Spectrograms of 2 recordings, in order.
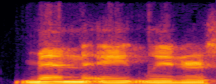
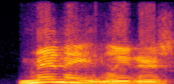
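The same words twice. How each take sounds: First: It is read flatly with little energy. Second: It is read lively with more energy. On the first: The speaker calls it wrong. "you're reading that terrible" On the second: The speaker calls it right. "Read that with more enthusiasm"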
